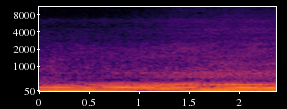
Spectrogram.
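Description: Steady low mechanical hum with several held low tones, like a running engine or motor.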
